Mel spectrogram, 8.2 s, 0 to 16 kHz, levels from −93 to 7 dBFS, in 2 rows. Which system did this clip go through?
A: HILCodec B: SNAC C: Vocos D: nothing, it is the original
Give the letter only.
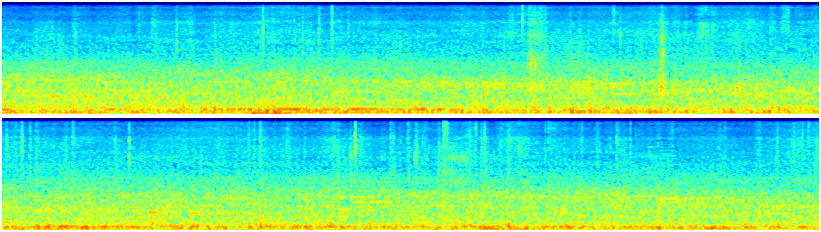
B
